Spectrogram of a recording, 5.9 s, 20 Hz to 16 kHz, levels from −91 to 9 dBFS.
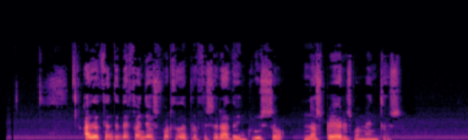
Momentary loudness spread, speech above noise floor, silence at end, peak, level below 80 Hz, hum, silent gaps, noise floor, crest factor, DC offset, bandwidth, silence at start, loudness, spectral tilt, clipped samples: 17 LU; 29 dB; 0.85 s; -2 dBFS; -76 dBFS; none; none; -52 dBFS; 24 dB; under 0.1%; 11 kHz; 0.5 s; -24 LUFS; -4.5 dB/octave; under 0.1%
